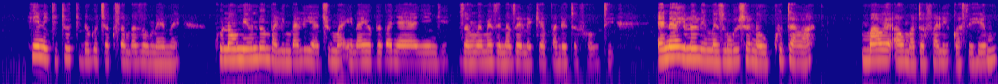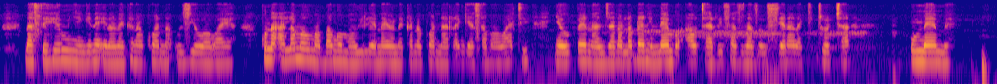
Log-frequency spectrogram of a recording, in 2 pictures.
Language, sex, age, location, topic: Swahili, female, 18-24, Nairobi, government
